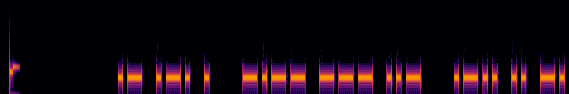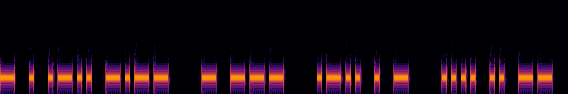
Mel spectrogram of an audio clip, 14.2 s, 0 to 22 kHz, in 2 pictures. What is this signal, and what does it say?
Morse code, heard as a keyed tone, about 20 wpm, 700 Hz. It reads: ARE YOU LIKELY TO LET HIM
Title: Sentences from Top 1000 Words - Review Part 4 - 20wpm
